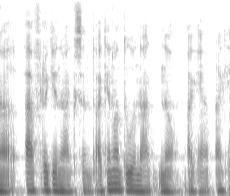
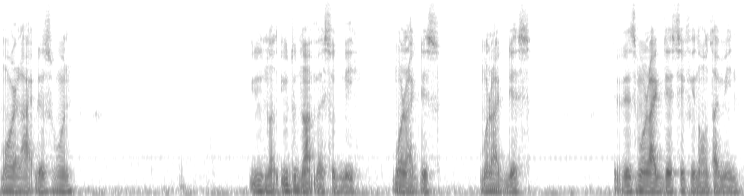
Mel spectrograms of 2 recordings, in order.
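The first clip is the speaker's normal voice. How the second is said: Southern US accent, a little lowered; deeper southern accent; 2 semitones lower, 4 dB quieter than usual. Shown as a demonstration. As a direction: attempt a low-key Southern accent. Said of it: "I was trying to do more southern".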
